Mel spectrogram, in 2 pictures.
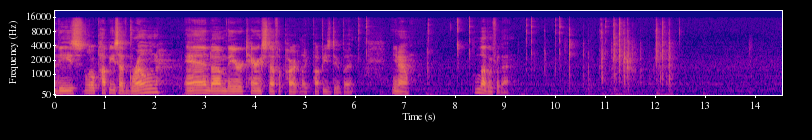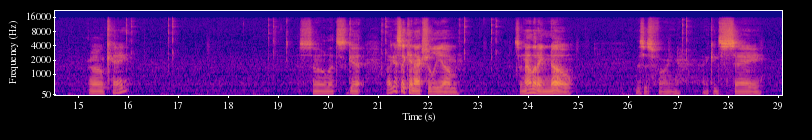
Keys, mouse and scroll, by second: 6.0 click, 7.4 click, 9.4 click, 9.9 click, 10.2 middle click, 10.8 click, 12.1 ctrl+Tab, 15.9 click, 16.7 click, 18.7 click, 21.0 click, 21.3 scroll down 1, 21.5 scroll up 1, 22.5 click, 23.2 click, 24.6 scroll down 1, 24.8-25.4 scroll up 4, 27.0 click.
